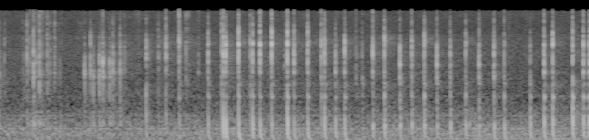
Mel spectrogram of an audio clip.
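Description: Long white nails scratch and tap along the squares of a large unwrapped solid milk chocolate bar held in one hand. Soft, bright scratching gives way to a rapid series of sharp, dry clicks with almost no ring, each tap crisp and bright.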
